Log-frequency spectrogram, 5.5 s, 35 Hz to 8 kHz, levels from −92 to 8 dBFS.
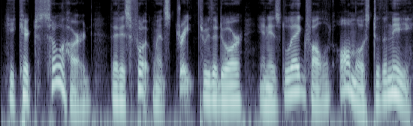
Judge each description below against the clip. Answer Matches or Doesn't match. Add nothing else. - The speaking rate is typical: Doesn't match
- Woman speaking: Doesn't match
